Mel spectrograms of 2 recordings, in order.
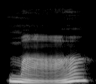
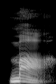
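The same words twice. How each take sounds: First: The pitch dips down, then rises. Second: The pitch falls sharply from high. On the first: "unsure, ma, down, up" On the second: "it's angry"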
